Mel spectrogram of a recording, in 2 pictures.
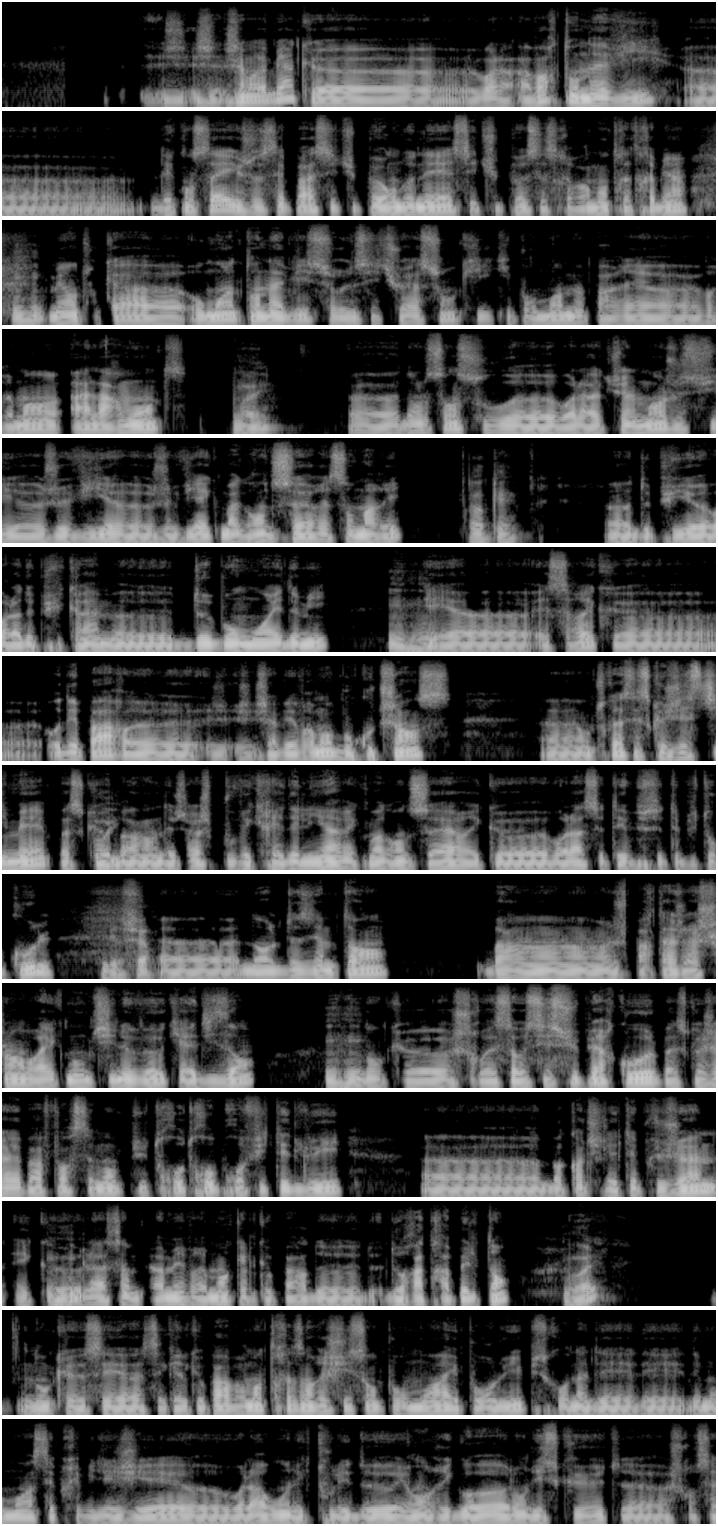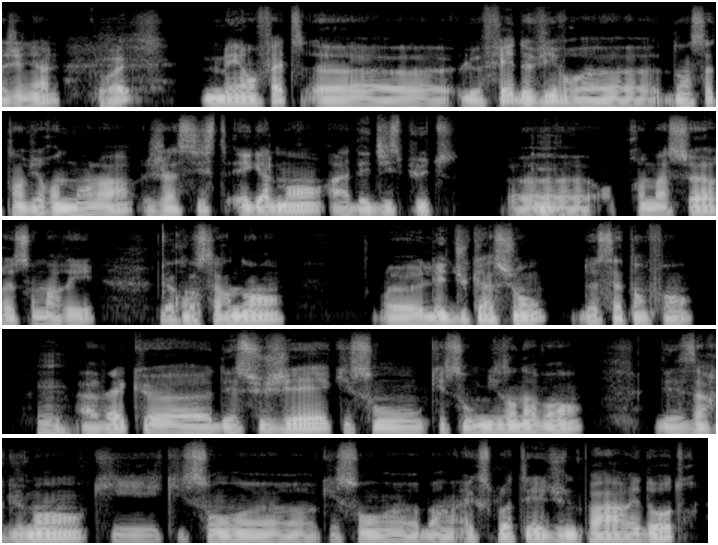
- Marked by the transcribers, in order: drawn out: "que"; drawn out: "heu"; drawn out: "que"
- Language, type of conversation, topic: French, advice, Comment régler calmement nos désaccords sur l’éducation de nos enfants ?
